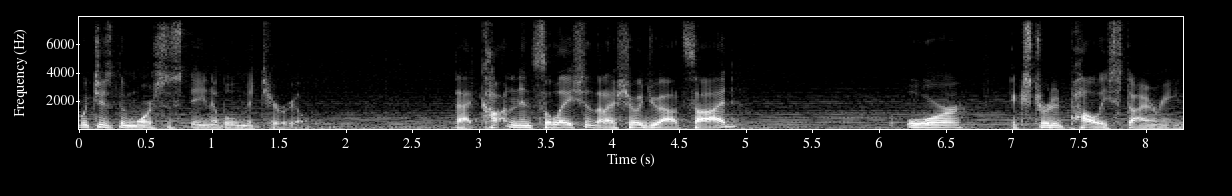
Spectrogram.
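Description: With clear music in the background, a man talks at a moderate pace, leaving long, frequent pauses. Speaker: interviewee. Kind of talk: interview answer. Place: home room. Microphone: lapel.

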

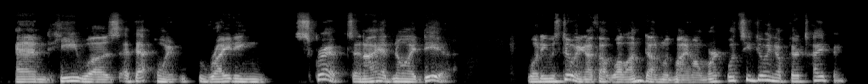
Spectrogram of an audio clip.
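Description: Speaking at a moderate pace with a medium pitch and ordinary pitch variation, a man with an American accent sounds somewhat breathy and keeps his loudness very even. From Vermont, then California from early teens. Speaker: screenwriter. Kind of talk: casual interview.

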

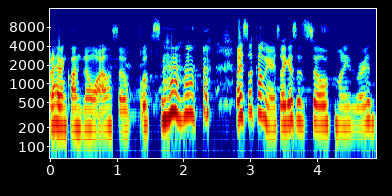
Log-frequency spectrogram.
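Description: A woman at a moderate pace, dry sound with no echo and a quiet background. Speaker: vlogger. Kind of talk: casual vlog chat. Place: gym. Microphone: lapel.

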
